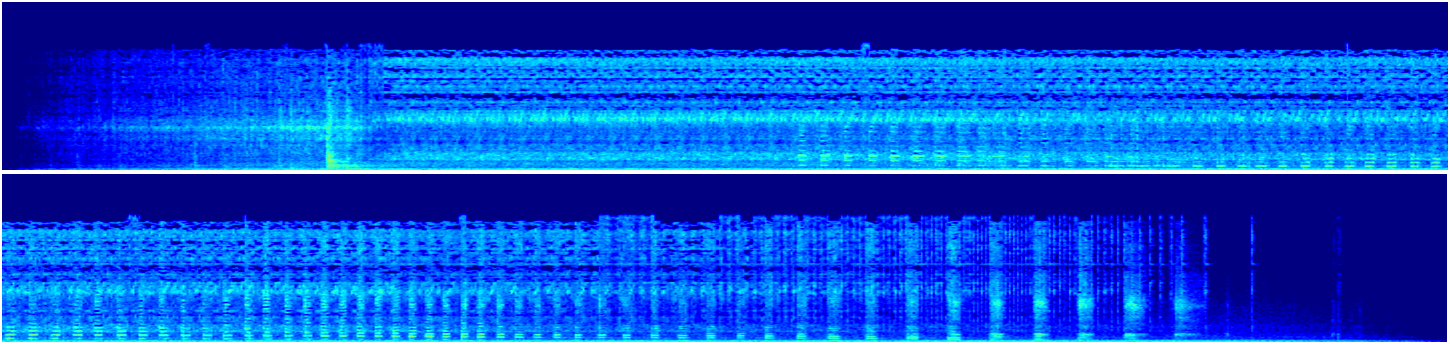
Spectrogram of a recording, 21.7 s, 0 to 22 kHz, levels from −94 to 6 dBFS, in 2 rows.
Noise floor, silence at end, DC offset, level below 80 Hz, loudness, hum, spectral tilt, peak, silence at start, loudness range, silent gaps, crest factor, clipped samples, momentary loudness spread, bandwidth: -70 dBFS; 0.25 s; under 0.1%; -62 dBFS; -45 LUFS; none; -2 dB/octave; -24 dBFS; 0.25 s; 5 LU; none; 24 dB; under 0.1%; 11 LU; 17 kHz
